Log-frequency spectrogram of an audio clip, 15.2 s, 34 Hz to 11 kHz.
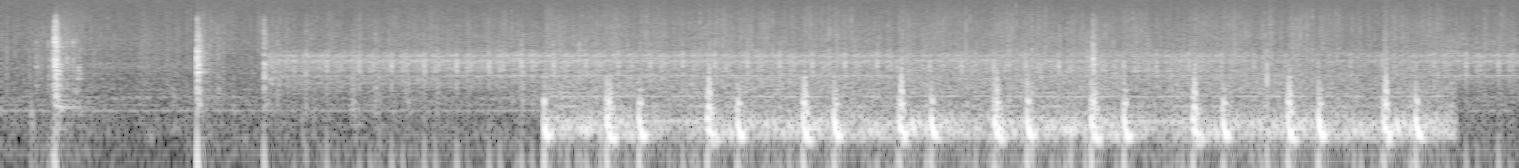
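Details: Electrocardiograph recording of an orphaned 5-year-old elephant at a capture compound: after a few clicks, regular low heartbeat thumps at about 62 a minute over a steady electrical hum; normal heart sounds.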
